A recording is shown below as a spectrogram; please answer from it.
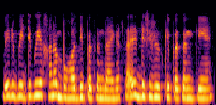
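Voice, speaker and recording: A woman voicing a gentle, calm mother and wife in an amateur fan dub. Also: very high-pitched, a little fast. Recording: dull lo-fi home recording.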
